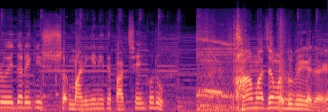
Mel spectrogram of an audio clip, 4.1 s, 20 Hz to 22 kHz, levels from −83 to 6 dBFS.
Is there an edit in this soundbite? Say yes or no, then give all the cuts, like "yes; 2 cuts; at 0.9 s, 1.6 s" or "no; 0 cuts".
yes; 1 cut; at 2.4 s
